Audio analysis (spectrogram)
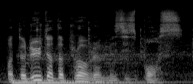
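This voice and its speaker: Game villager, male farmer, played by an actor: mid pitch, plain, earnest, aggrieved. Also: sing-song, brisk, noisy background, natural voice. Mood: grateful. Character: aggrieved but grateful village farmer, man. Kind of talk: video game cutscene acting.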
